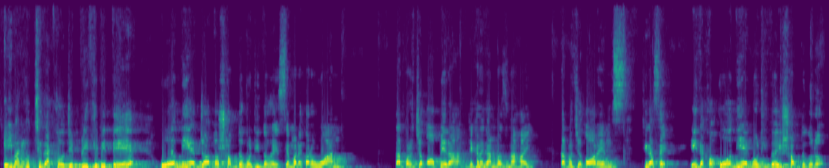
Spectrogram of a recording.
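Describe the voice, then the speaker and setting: A man from Bangladesh teaching an English admission-test lesson online, who asks his students questions, answers them himself and repeats words slowly. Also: high voice, sing-song, mellow. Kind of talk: online lecture.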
